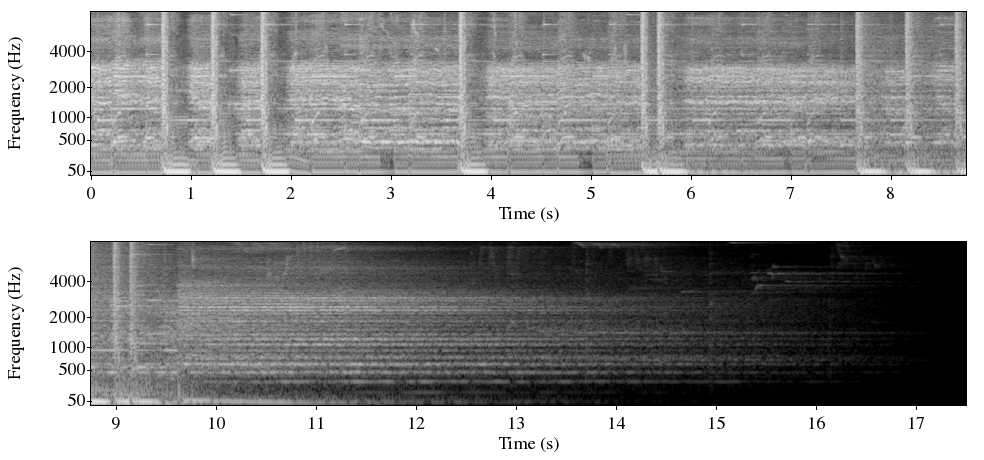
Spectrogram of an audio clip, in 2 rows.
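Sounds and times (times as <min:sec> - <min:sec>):
slavic funk music: 0:00.0 - 0:11.3.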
